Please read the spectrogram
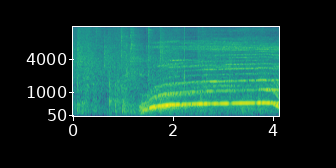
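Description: A person's voice slides up about a second in and holds one long high note, like a drawn-out sung "ooh", after a few faint clicks.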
